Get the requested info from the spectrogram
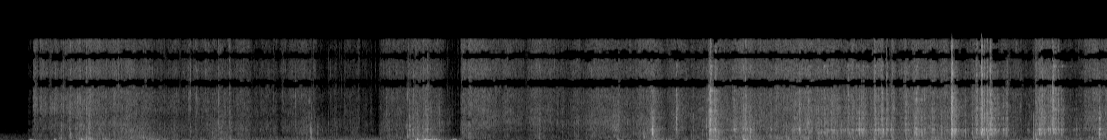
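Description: Bubble wrap and plastic packaging crinkling and rustling as parts are unwrapped by hand, with many sharp crackles. There is a dull thump about four seconds in.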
